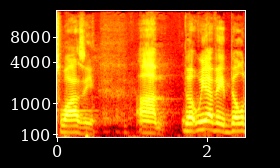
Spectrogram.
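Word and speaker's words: Suozzi: my colleague swathes what how do you say his last name Zack Swasey that's I always call him Swahili its Swasey but we have a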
